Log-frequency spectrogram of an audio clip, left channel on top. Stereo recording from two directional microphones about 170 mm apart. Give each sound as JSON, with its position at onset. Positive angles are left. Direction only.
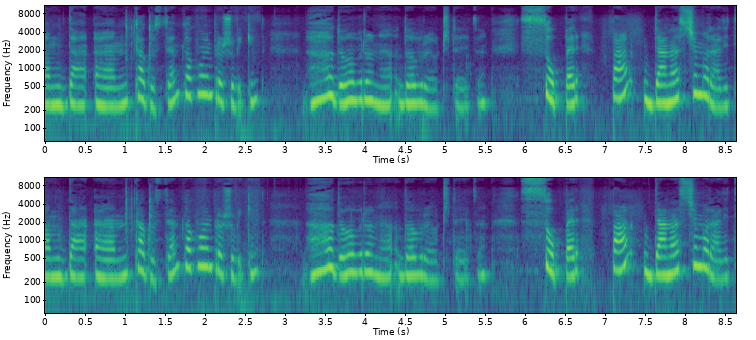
{"t": 0.0, "sound": "speech", "side_deg": 20}
{"t": 3.6, "sound": "speech", "side_deg": 45}
{"t": 4.2, "sound": "speech", "side_deg": 30}
{"t": 6.6, "sound": "a woman's voice", "side_deg": 35}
